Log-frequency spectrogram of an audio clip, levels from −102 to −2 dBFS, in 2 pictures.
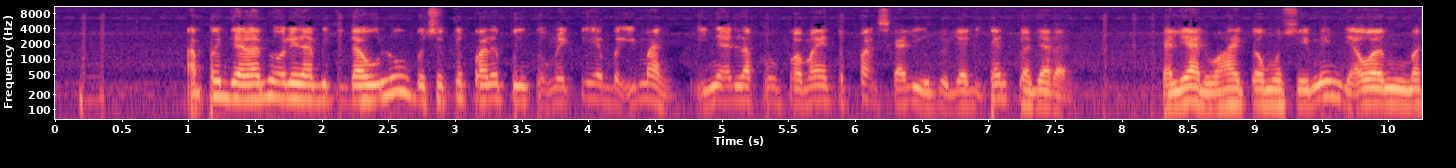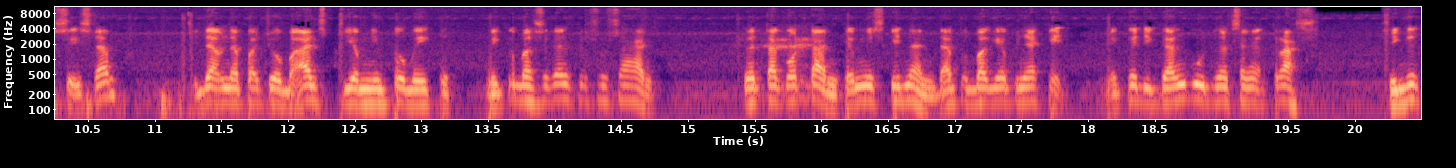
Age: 50-69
